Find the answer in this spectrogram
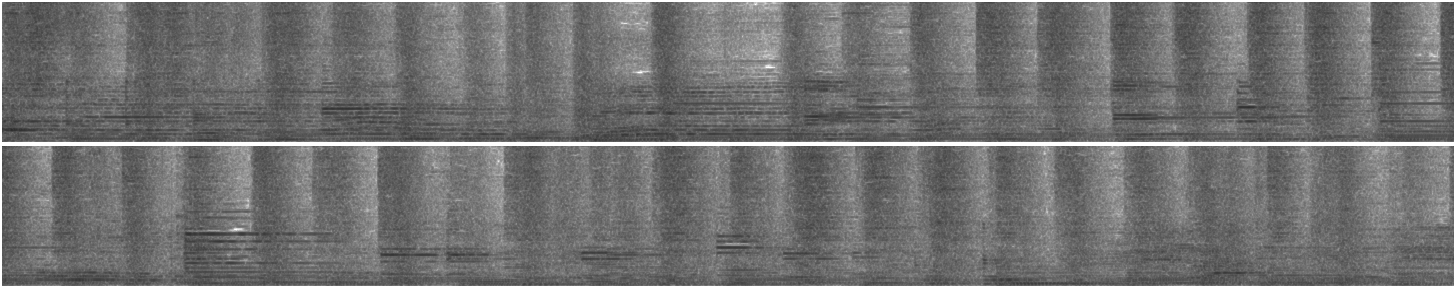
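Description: A woman singing a gospel song into a microphone over music with a steady beat and guitar accompaniment.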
